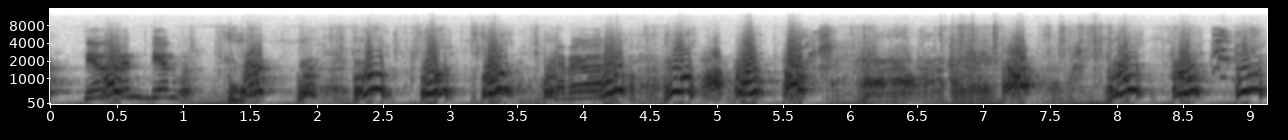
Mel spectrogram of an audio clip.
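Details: Basset hound barking in quick, uneven bursts, short sharp barks tumbling over one another, with a couple of drawn-out whiny, wavering notes mixed in near the start and middle.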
